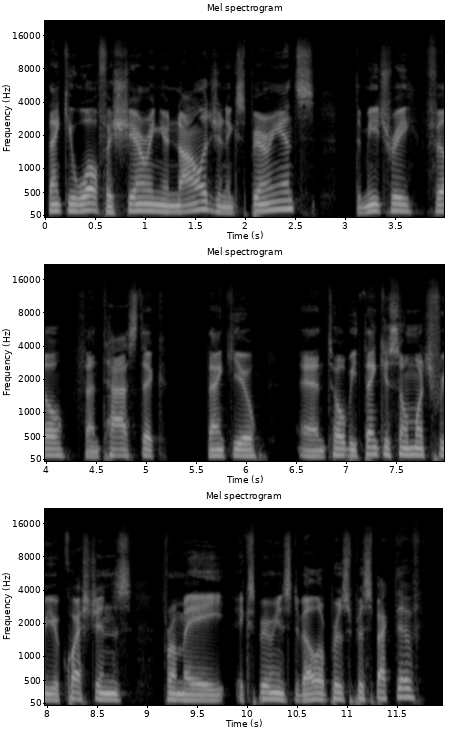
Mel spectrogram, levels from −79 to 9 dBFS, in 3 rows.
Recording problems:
none

